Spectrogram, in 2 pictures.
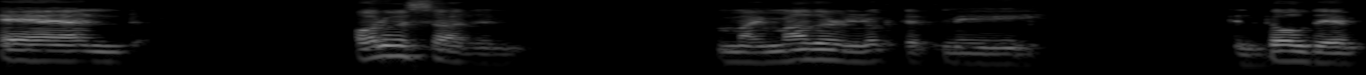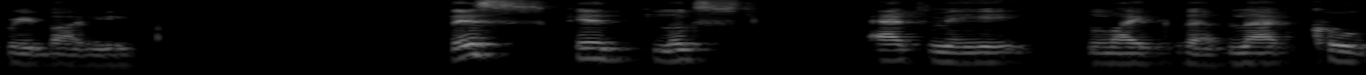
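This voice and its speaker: Speaking at a very slow pace with long, frequent pauses, a man talks at a medium pitch with ordinary pitch variation. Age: 70s. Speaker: religious scholar. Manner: halting.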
